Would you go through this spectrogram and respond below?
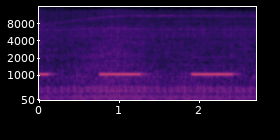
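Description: Truck in the SnowRunner video game reversing through British Columbia terrain, with three steady electronic backup beeps sounding at an even rhythm over a constant low engine rumble.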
